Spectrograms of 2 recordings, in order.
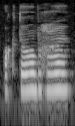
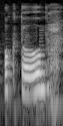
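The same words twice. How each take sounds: First: The final R sound is strong. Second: The final R sound is weak.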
